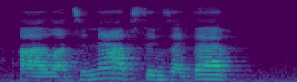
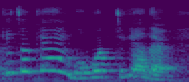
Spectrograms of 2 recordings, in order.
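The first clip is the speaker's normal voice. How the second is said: high soothing reassurance; lightly high reassuring owner; 8 semitones higher than usual. Shown as a demonstration. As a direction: comfort the startled puppy. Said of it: "you're like".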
